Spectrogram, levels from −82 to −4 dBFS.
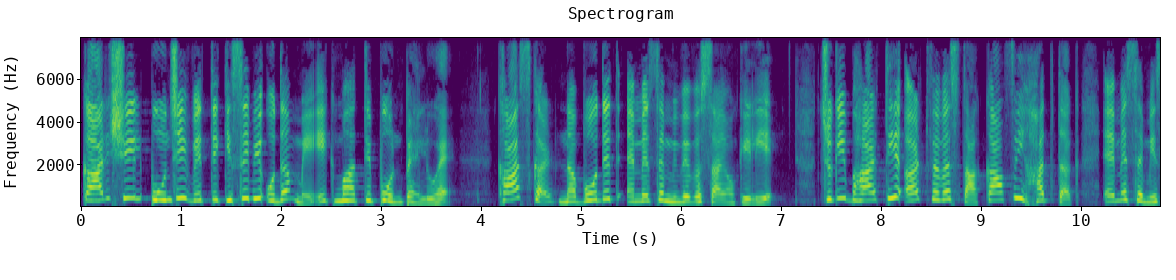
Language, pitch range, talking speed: Hindi, 265-360 Hz, 135 wpm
